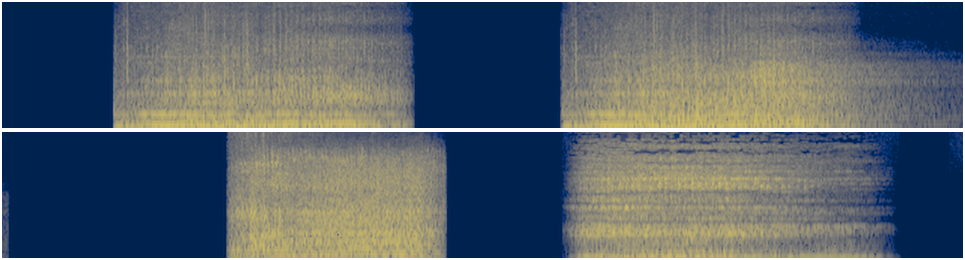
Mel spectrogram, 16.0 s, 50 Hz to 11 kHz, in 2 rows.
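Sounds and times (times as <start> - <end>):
low rumbling monster roar: 1.0 - 3.4, 4.7 - 7.6, 9.9 - 11.7, 12.7 - 15.4.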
